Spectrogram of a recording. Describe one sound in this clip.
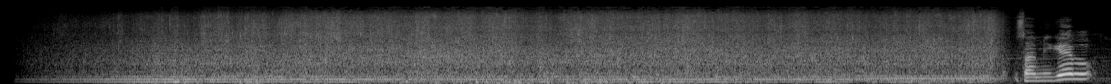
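A boat motor drones steadily.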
